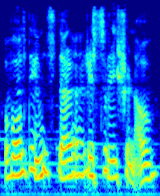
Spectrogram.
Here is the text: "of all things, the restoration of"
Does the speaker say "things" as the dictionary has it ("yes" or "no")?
no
